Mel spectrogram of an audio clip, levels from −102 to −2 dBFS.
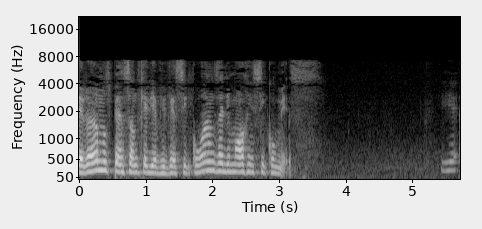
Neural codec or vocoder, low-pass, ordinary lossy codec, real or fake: none; 7.2 kHz; AAC, 32 kbps; real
